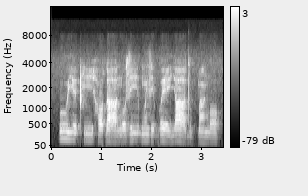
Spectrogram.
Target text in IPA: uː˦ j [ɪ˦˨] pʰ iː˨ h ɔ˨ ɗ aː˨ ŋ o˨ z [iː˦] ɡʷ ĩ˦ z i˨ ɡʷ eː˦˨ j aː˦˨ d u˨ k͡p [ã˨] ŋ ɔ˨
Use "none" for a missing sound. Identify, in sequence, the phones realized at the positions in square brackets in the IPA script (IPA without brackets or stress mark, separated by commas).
ɪ˦˨, iː˦, ã˨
